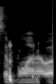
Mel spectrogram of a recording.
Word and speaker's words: Cebuano: But it is Cebuano. I've been saying it wrong my whole life.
